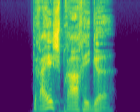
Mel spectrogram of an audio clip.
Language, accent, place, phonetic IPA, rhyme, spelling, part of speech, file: German, Germany, Berlin, [ˈdʁaɪ̯ˌʃpʁaːxɪɡə], -aɪ̯ʃpʁaːxɪɡə, dreisprachige, adjective, De-dreisprachige.ogg
- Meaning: inflection of dreisprachig: 1. strong/mixed nominative/accusative feminine singular 2. strong nominative/accusative plural 3. weak nominative all-gender singular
